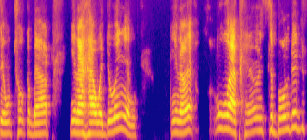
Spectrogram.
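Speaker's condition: Cerebral palsy, spastic quadriplegia

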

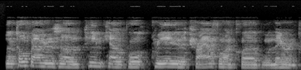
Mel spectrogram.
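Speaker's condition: Cleft lip and palate; congenital

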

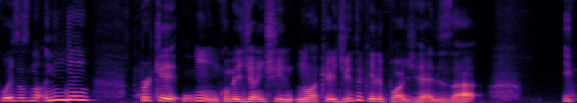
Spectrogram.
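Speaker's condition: Cleft lip; congenital cleft lip

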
